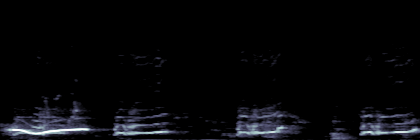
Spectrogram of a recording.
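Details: Black-capped lory giving loud, screechy whistled calls: a long swooping note that dips and rises, then shorter rising notes in bursts separated by brief pauses, with no other sounds.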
